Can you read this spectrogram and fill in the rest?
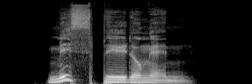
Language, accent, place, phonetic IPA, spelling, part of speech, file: German, Germany, Berlin, [ˈmɪsˌbɪldʊŋən], Missbildungen, noun, De-Missbildungen.ogg
- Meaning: plural of Missbildung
